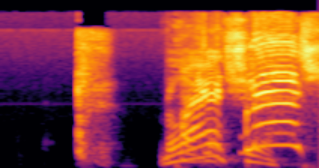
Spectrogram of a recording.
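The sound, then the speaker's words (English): A single short, sharp sneeze bursts out, followed a moment later by a voice speaking briefly. “Bless you.”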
